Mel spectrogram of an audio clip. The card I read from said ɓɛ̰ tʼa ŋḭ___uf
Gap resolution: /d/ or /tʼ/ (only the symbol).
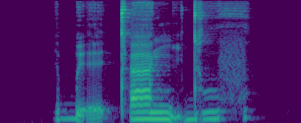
d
